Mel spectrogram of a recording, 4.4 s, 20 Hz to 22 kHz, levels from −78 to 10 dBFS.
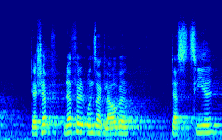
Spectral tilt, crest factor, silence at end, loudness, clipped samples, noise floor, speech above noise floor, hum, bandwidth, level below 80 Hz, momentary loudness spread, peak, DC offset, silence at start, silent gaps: -4 dB/octave; 16 dB; 0 s; -28 LUFS; under 0.1%; -50 dBFS; 23 dB; none; 14 kHz; -58 dBFS; 10 LU; -12 dBFS; under 0.1%; 0 s; none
